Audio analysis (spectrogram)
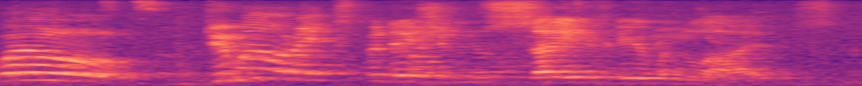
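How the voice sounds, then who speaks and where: A man acts out a jaded young space adventurer in a staged science fiction radio play. He grumbles and declaims slowly in a very high register. The sound is distant and heavily echoed, with some audience murmur behind. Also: sing-song, crowd noise, heavily acted. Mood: weary, grumbling. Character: weary, cynical young male botanist-adventurer in space. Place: live performance in a convention room.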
